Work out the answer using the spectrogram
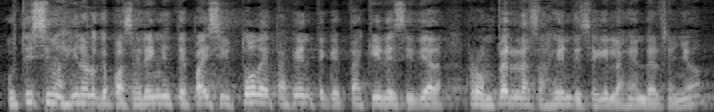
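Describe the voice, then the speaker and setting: A man preaching a sermon as pastor, animated and asking his audience yes-or-no questions. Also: a little high, very fast. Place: church hall. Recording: long hall reverb.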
